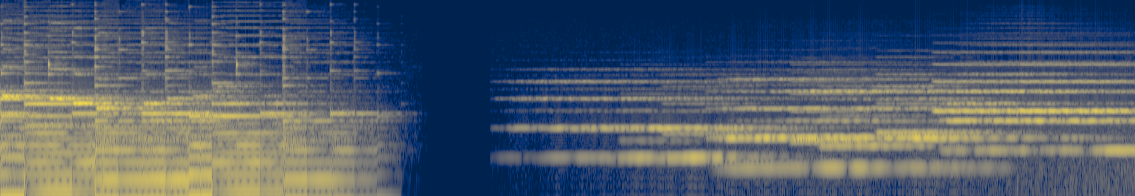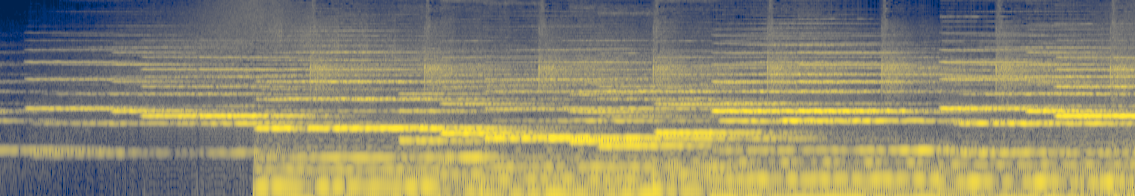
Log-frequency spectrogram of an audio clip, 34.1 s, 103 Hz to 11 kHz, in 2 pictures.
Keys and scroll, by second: 1.0-2.5 typing, 11.6-13.1 typing, 14.8 z, 16.5 p, 18.4 r, 20.9-22.1 typing, 23.3 Escape, 23.5-24.4 typing, 32.4-33.2 typing.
